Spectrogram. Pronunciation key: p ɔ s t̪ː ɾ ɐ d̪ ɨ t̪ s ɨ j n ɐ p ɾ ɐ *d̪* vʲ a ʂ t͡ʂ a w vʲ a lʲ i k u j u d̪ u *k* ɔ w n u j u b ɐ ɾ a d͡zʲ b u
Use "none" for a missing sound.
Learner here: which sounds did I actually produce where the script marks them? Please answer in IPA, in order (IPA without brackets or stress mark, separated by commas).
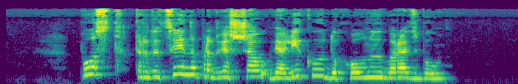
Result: d̪, x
